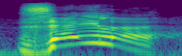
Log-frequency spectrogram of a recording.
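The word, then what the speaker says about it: Zele: Like I said, this one was competing in Zela, Zeal, Zeala, Z E L E, however you pronounce that in Belgium. Za, thank you, Marty.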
